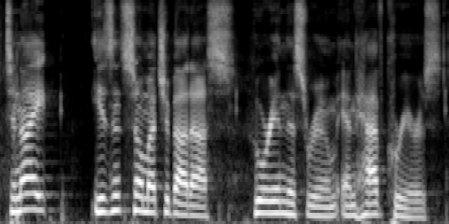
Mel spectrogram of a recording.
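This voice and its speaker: A man's voice: fairly high pitch, animated, a faint crowd, a little hiss or hum. A man hosting a town hall, delivering a prepared opening speech a little nervously to an audience in a hall. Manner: a little nervous, reads measured remarks. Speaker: event host, music producer.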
